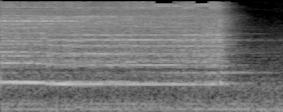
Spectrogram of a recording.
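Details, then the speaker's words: Walk-in box refrigeration unit with dead ECM condenser fan motors; compressor gives a sharp steady hiss with a thin high tone for about a second, then cuts off. Compressor blowing its internal relief valve, bypassing. "bypassing that was the uh what that sound was was a compressor blowing its internal relief"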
